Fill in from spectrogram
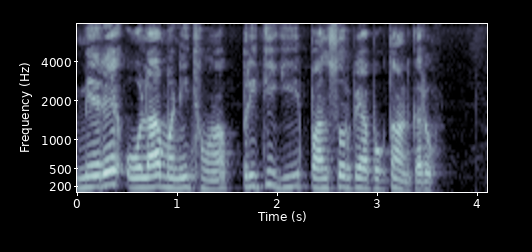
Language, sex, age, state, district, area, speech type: Dogri, male, 30-45, Jammu and Kashmir, Kathua, rural, read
